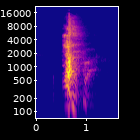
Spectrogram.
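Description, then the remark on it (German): A single sharp sneeze bursts out, loud and sudden, then trails off over about half a second into quiet. “Gesundheit.”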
